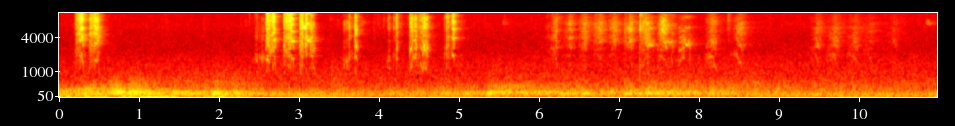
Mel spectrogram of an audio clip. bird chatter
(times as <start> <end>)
2.4 5.1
